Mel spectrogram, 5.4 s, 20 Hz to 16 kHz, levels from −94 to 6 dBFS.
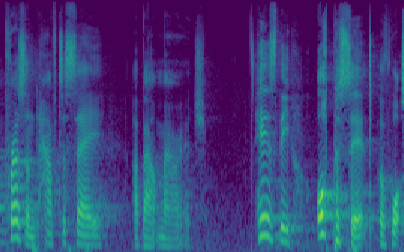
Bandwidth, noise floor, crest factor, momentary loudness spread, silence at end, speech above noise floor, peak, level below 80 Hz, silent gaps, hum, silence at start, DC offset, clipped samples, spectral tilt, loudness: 15.5 kHz; -67 dBFS; 26 dB; 22 LU; 0 s; 41 dB; 0 dBFS; -54 dBFS; none; none; 0 s; under 0.1%; under 0.1%; -3.5 dB/octave; -26 LUFS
